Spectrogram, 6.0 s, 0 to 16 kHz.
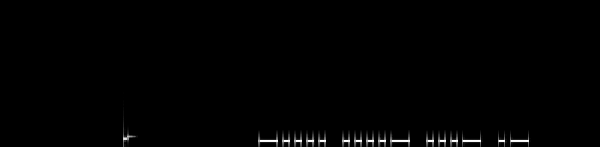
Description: Morse code, heard as a keyed tone, about 20 wpm, 700 Hz. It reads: 64VA
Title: All Cut Numbers - 4-Digit 20wpm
